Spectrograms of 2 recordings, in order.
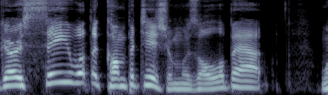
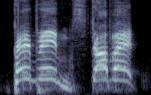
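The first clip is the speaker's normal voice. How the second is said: shouted stop; 13 semitones higher, 4 dB louder than usual. A narrator's reading. Teddy tells Pim Pim off.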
